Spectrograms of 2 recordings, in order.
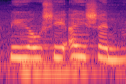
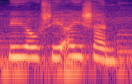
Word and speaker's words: negotiation: Mình cũng xin đọc lại hai cách đọc của danh từ số 5 này là negotiation và negotiation. Chúng ta nhấn âm 4 nhé.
